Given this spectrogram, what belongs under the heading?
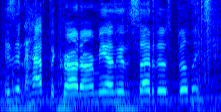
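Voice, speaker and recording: An actor playing a bookish young army private in a World War II game, dry and articulate. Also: male voice, high voice, fairly even intonation, rapid-fire, close to an everyday voice. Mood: questioning. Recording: very loud music, vehicles behind.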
